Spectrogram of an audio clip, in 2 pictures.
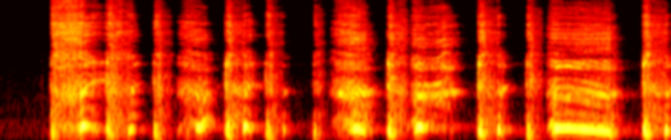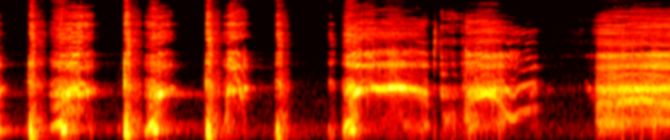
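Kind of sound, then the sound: human body sound, coughing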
